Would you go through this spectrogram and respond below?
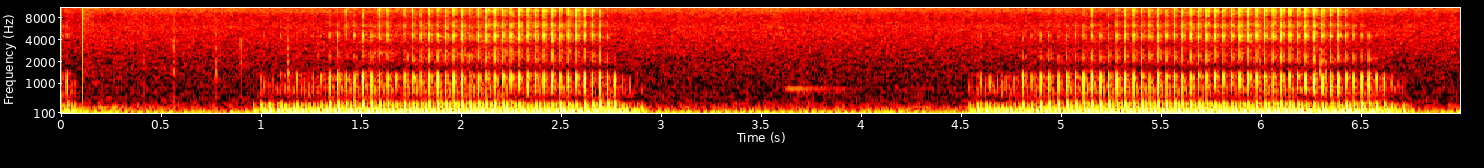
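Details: Male Norwegian Forest Cat Lou, red tabby and white, sleeping deeply under a futon, with amplified volume. Two long, loud, deep buzzing rumbles, each near two seconds, separated by a quieter breathy pause.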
